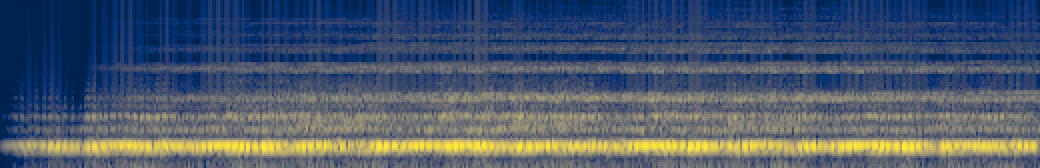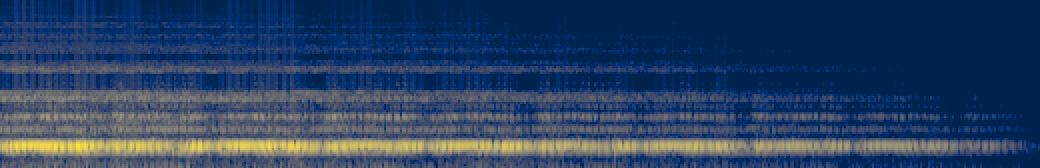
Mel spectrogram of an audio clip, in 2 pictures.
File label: Stinger Escalator Top; The Park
